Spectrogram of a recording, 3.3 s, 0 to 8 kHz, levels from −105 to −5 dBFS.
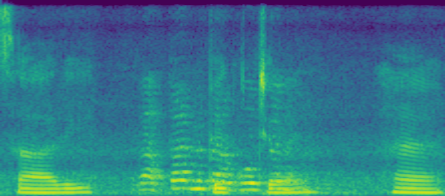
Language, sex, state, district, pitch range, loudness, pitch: Hindi, female, Bihar, West Champaran, 160-270 Hz, -17 LUFS, 170 Hz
